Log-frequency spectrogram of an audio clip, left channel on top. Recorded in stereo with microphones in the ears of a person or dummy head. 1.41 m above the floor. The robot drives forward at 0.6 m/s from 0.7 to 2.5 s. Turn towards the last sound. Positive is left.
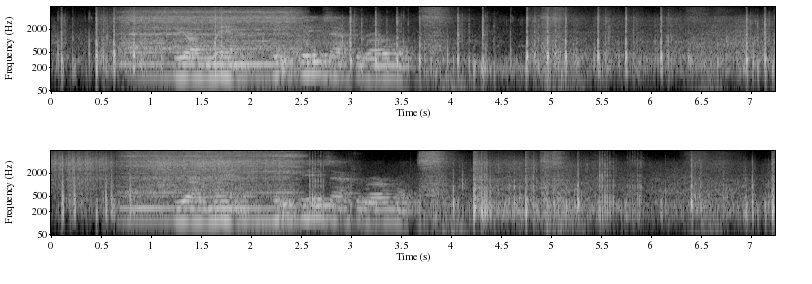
turn(degrees=5)  # may be behind; listen again after turning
